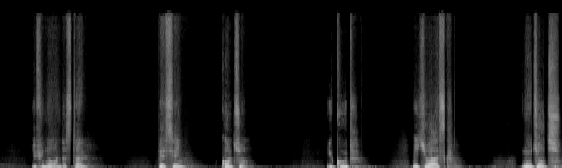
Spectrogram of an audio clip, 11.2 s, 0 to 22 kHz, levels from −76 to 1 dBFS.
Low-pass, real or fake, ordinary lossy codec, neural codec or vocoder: none; fake; none; autoencoder, 48 kHz, 32 numbers a frame, DAC-VAE, trained on Japanese speech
